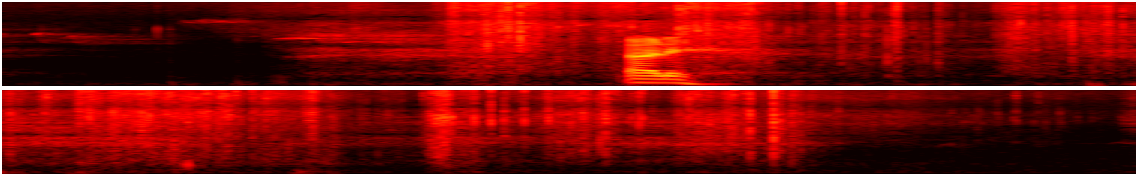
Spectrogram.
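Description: Dry leaves rustle and soil crackles as a mushroom is pulled from the ground.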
